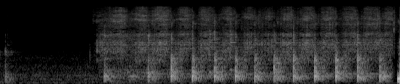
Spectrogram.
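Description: Red-hot steel gear hob being quenched in a cut-down tin can, giving a rapid crackling sizzle of about eight to ten crackles a second that starts about a second in. It comes after a single click just at the start.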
